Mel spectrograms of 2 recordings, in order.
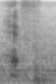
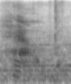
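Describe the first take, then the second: First: The word ends with a voiceless f sound. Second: The word ends with a voiced v sound. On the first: The speaker calls it wrong. "A Dutch person will often say hef" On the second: The speaker calls it right. "In English, have ends with a V sound"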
